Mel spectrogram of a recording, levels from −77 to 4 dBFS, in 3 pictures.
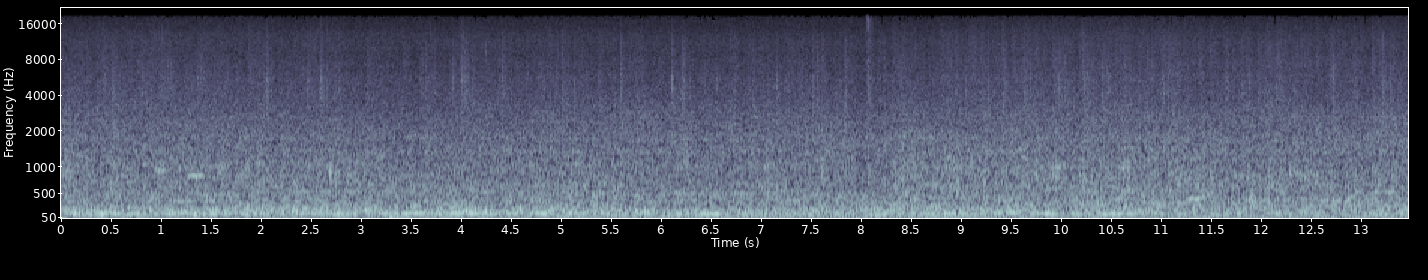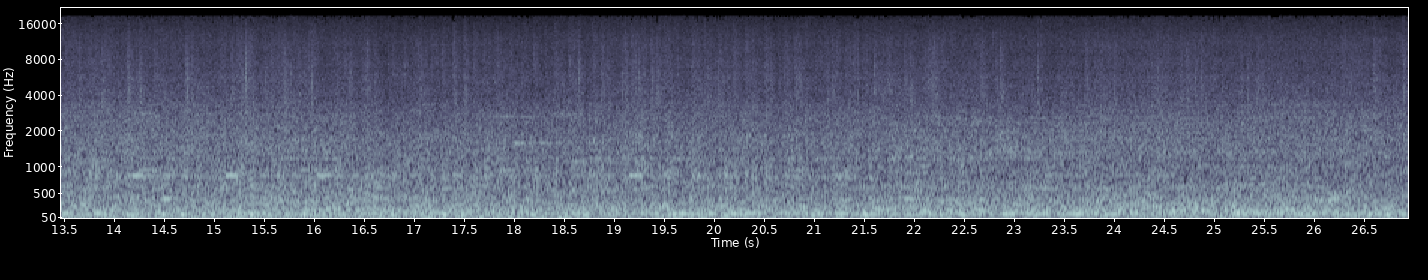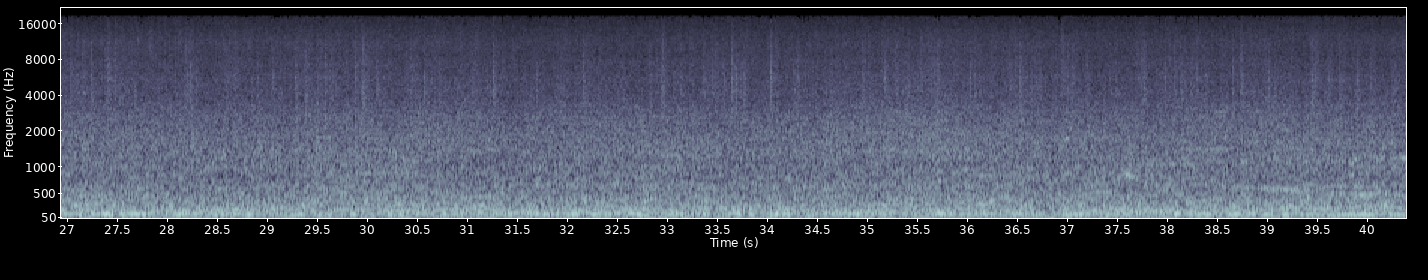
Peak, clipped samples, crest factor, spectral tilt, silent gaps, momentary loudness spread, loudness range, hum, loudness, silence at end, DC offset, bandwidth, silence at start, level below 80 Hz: -4 dBFS; under 0.1%; 14 dB; -5 dB/octave; none; 2 LU; 1 LU; none; -19 LUFS; 0 s; under 0.1%; 19 kHz; 0 s; -30 dBFS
